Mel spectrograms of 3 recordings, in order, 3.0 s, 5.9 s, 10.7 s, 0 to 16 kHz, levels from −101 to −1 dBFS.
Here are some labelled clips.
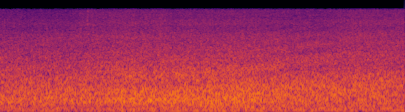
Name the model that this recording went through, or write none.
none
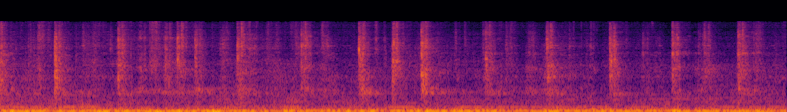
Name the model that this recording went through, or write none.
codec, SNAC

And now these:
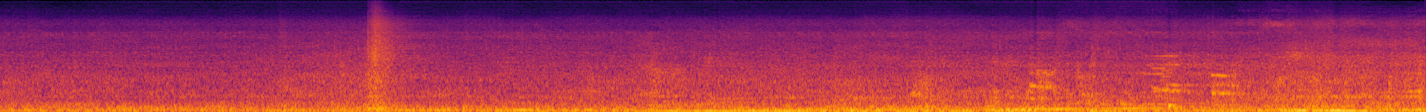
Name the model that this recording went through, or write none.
codec, SNAC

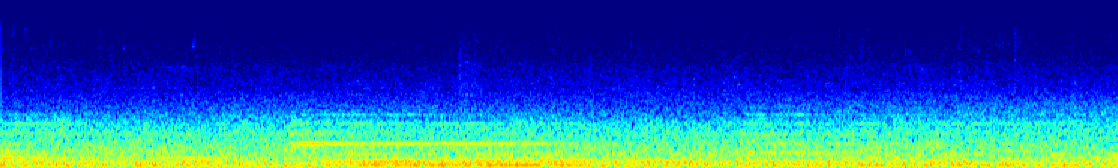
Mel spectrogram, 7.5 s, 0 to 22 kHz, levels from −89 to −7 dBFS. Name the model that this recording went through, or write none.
none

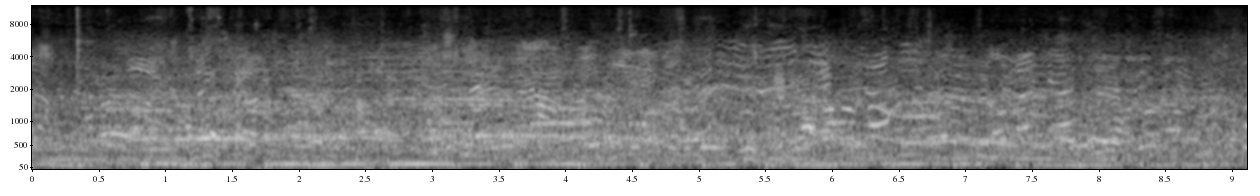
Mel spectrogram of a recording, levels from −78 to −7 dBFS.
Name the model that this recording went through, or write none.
none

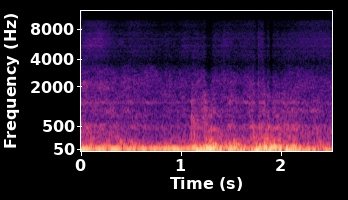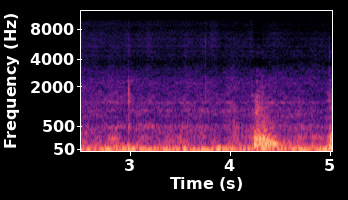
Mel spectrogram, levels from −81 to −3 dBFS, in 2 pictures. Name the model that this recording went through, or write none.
codec, SNAC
